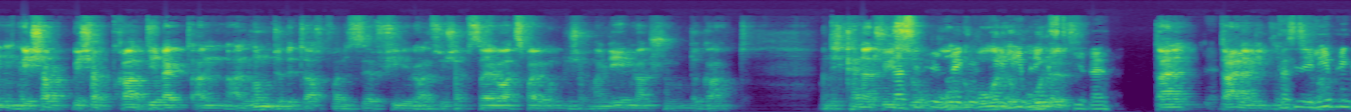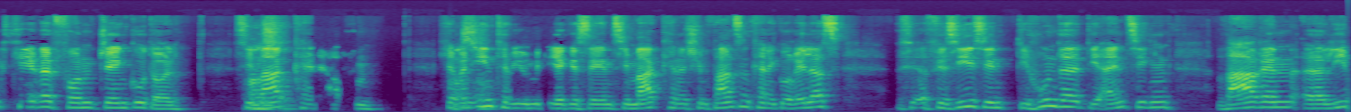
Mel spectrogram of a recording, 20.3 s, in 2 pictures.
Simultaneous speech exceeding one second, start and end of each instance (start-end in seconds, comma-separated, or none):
6.7-8.1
